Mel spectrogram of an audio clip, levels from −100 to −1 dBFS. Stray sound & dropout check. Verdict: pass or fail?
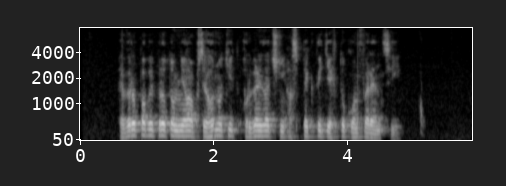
fail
